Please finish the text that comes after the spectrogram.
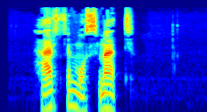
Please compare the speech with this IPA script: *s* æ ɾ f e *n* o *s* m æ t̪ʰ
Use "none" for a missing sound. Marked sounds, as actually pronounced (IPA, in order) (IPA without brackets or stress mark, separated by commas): h, m, s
